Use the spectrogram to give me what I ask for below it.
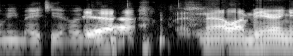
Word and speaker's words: Mateo: So Okay, it's Mateo. Mateo. Yeah. Claro. That's the way you should pronounce it, but everyone just says Mateo, and I say Mateo. Only my parents and my grandparents and my sister call me by that.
